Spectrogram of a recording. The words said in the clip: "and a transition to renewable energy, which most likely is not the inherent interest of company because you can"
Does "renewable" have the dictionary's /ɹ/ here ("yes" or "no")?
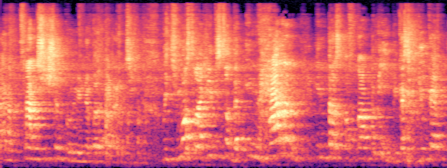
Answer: no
